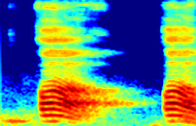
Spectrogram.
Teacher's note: Kalau qaf pakai lidah ni kita angkat. Kita angkat rapat ke langit lembut ni. Qa qa belakang tu.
